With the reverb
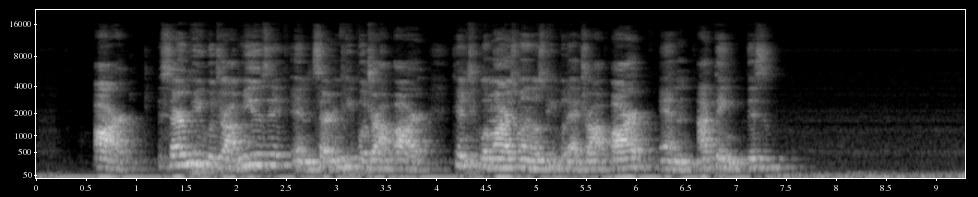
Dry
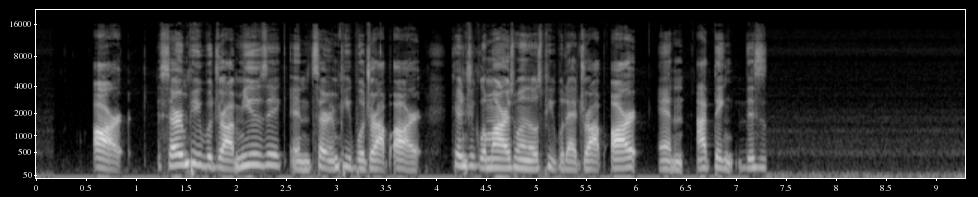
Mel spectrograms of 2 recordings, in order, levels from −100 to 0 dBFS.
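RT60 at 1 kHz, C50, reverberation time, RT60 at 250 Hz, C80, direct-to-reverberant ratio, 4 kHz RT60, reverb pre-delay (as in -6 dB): 0.40 s, 7.0 dB, 0.45 s, 0.80 s, 13.0 dB, -11.5 dB, 0.35 s, 3 ms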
